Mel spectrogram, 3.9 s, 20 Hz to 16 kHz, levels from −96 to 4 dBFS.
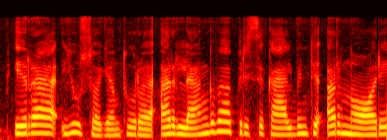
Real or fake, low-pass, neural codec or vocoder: fake; 9.9 kHz; vocoder, 22.05 kHz, 80 mel bands, Vocos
